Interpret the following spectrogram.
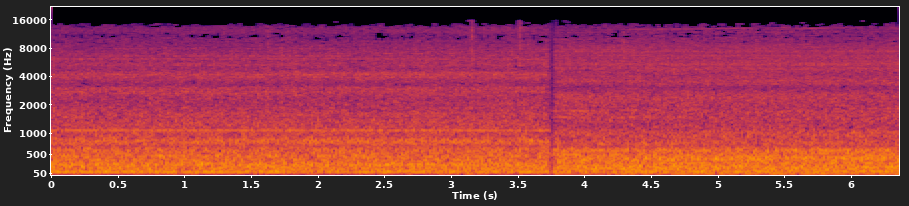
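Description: Airliner cabin noise heard from a window seat: a loud, steady rush of engines and airflow with a deep low drone, briefly dipping about four seconds in before carrying on.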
